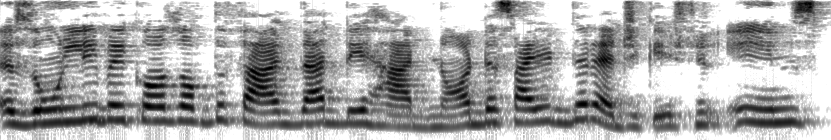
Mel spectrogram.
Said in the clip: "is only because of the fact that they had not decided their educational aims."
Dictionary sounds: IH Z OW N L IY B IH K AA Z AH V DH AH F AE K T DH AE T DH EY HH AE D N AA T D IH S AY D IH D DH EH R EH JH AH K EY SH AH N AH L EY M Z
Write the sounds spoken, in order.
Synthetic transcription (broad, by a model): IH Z OW N L IY B IH K AA Z AH V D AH F AE K T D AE T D EY HH AE D N AA T D IH S AY D IH D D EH R EH JH AH K EY SH AH N AH L EY M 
